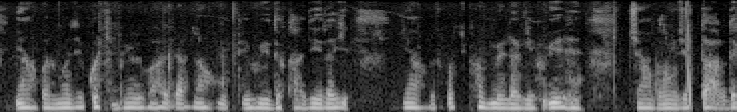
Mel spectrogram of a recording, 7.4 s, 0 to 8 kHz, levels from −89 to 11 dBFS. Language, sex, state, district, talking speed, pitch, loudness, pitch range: Hindi, male, Chhattisgarh, Korba, 205 wpm, 115 Hz, -20 LUFS, 110-120 Hz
